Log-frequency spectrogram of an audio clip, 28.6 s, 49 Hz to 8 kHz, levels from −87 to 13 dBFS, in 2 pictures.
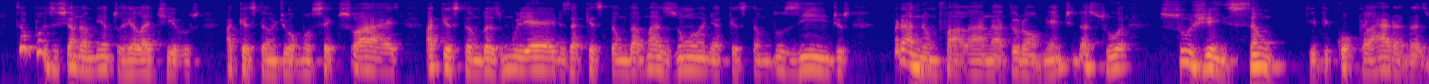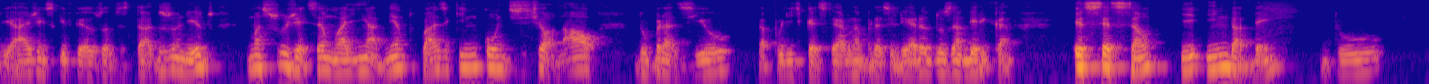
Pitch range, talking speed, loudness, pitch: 105-140 Hz, 120 wpm, -25 LUFS, 125 Hz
